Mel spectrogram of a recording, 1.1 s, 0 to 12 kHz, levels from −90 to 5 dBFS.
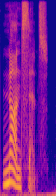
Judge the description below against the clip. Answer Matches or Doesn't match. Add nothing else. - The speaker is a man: Doesn't match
